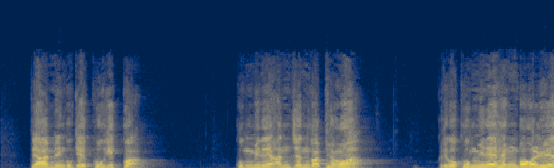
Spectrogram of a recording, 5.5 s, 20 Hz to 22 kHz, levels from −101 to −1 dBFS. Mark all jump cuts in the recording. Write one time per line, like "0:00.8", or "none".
0:03.6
